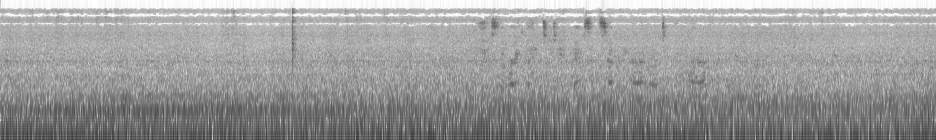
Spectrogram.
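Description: A truck engine hums steadily from inside the cab.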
